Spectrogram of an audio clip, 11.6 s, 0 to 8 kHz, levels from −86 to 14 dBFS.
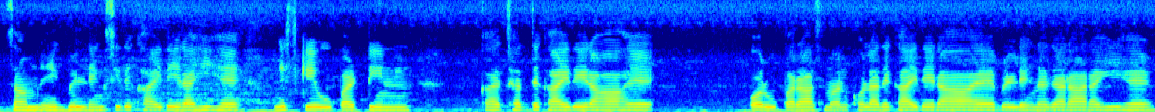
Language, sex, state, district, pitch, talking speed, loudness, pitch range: Hindi, female, Bihar, Purnia, 200 Hz, 155 wpm, -25 LUFS, 150-205 Hz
